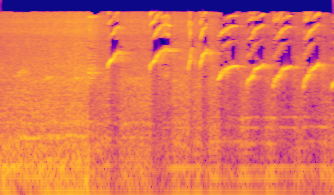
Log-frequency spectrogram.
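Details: Greater green leafbird singing canary-style 'ngunci kenari' material: after a second of low rumbling noise, sharp high chips give way to a string of rising, arched whistles repeated several times per second.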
